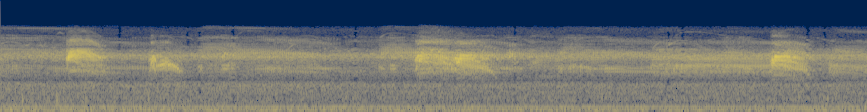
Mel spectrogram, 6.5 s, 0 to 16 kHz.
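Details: Northern royal albatross recorded 24 January 2022, giving rough, scratchy calls in short bursts, some doubled, with quieter drawn-out rasping in the gaps.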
